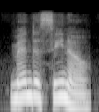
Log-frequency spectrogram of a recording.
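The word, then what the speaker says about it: Mendocino: pronunciation. Mendescino.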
